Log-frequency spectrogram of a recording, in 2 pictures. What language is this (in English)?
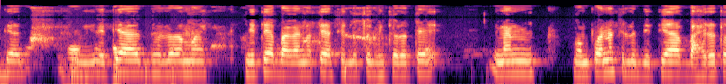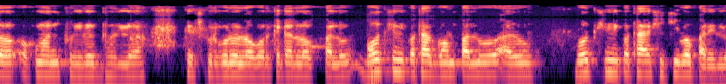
Assamese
